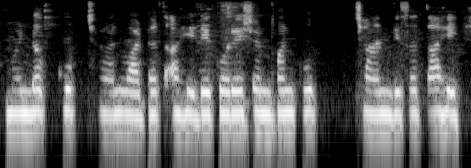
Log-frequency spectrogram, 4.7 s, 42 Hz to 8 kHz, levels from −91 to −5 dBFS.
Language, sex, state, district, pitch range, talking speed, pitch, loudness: Marathi, female, Maharashtra, Dhule, 225-235 Hz, 140 wpm, 230 Hz, -17 LUFS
